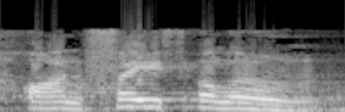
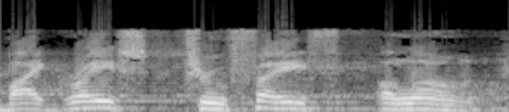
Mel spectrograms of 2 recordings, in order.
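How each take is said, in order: First: Faith alone drawn out slowly, weight on faith; preacher stresses faith alone; slow emphasis. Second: By grace through faith alone, slow with weight on grace; preacher slows to stress grace; slow emphasis. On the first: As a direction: slowly press the word faith. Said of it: "Jesus lays the emphasis". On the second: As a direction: slowly lean on grace. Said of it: "lays the emphasis". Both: Shown as a demonstration.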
